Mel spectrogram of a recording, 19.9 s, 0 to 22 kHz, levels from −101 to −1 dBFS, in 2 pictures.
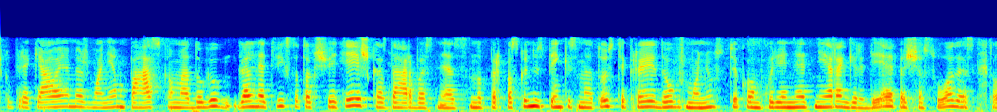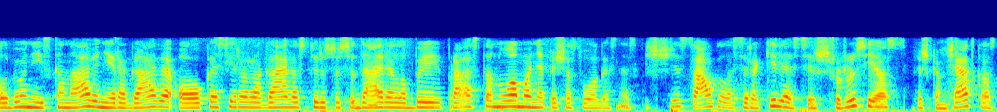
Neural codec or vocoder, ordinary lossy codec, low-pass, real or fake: none; AAC, 32 kbps; 5.4 kHz; real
